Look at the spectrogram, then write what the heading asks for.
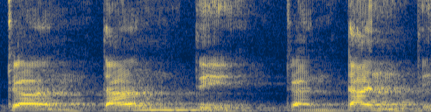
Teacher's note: cantante fíjate que la palabra cantante como pronuncio cantante cantante y dónde es la mayor fuerza de voz en tan · Entonces esa sílaba tan va a ser la sílaba tónica. Y can y te van a ser las sílabas átonas, ¿de acuerdo?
